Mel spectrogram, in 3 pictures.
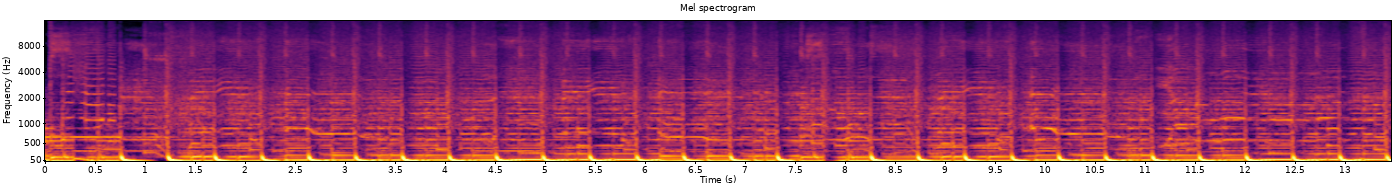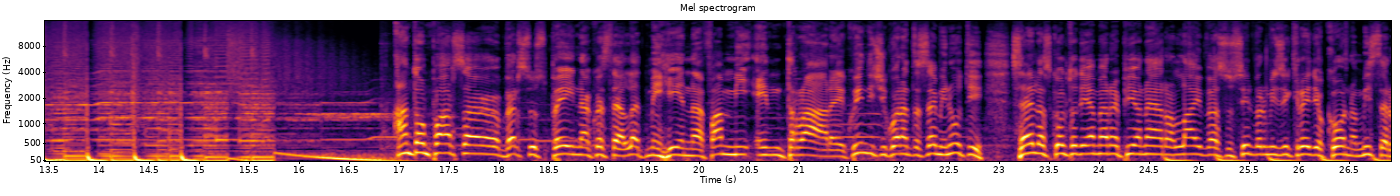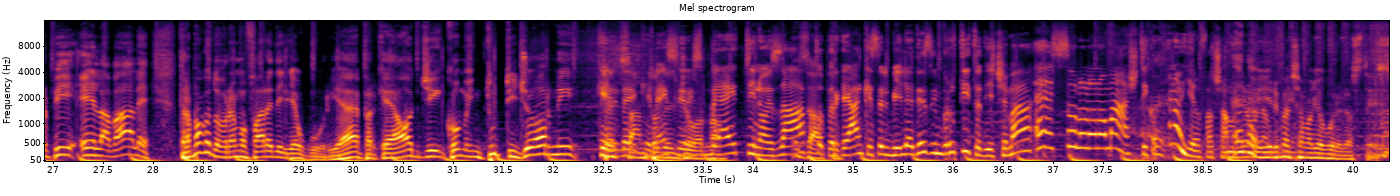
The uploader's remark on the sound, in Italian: live da Link & Co di Milano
